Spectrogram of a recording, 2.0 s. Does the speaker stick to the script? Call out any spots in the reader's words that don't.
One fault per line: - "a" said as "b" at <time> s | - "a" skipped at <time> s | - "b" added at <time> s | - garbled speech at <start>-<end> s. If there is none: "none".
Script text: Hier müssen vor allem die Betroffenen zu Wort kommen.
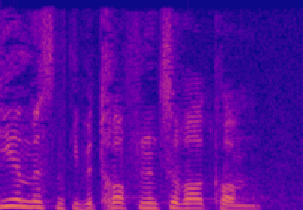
- "vor allem" skipped at 0.4 s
